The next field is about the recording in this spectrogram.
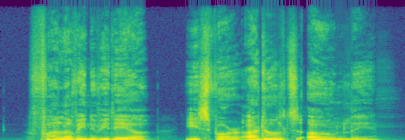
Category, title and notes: Speech > Solo speech
Following video is for adults only (calm voice)
male, calm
